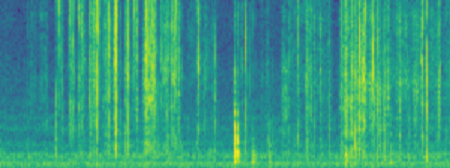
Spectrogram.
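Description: Foil trading-card booster pack being crinkled and torn open by hand, in two spells of sharp crackling: one about a second in and another near the end.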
